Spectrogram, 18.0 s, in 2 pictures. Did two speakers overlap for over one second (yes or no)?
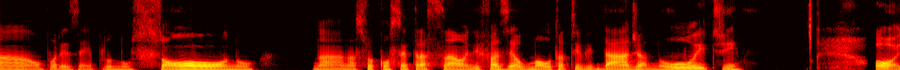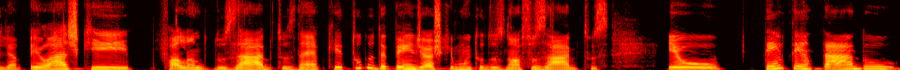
no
